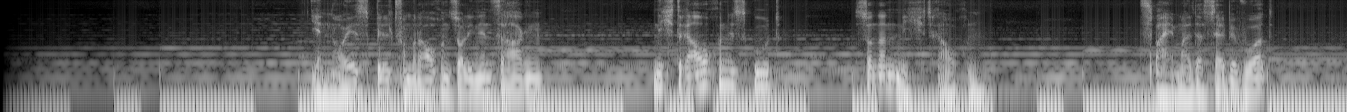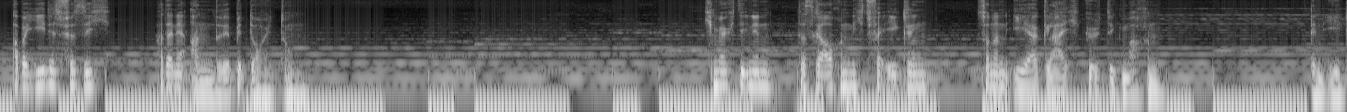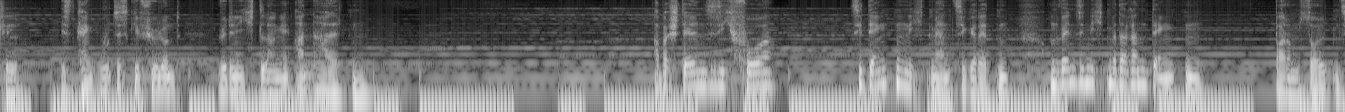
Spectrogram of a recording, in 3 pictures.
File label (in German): Hoerprobe Fuer immer Nichtraucher Hoerbuch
